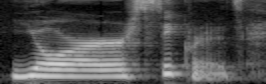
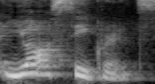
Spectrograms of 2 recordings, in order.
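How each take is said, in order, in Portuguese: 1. O R no final de 'your' é enrolado. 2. A vogal em 'your' é curta, sem R. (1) "com um sotaque mais americano... o R enrola" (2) "Mas não pode ser your secrets"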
